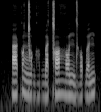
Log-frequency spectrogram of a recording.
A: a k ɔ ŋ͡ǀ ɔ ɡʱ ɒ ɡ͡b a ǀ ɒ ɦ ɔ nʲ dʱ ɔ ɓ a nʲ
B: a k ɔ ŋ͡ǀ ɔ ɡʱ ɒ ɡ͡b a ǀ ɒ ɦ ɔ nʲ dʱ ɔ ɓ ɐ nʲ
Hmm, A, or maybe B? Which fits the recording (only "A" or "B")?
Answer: B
